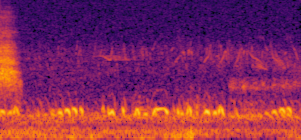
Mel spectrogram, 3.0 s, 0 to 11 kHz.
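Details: Short stretch of a Saaremaa black grouse lek, spring 2014. A brief hiss opens, then a rhythmic, pulsing bubbling coo of about a dozen rounded notes.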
